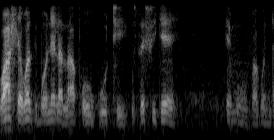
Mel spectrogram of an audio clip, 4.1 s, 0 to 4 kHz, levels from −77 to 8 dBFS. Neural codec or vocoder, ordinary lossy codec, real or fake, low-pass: vocoder, 44.1 kHz, 128 mel bands, Pupu-Vocoder; none; fake; 3.6 kHz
